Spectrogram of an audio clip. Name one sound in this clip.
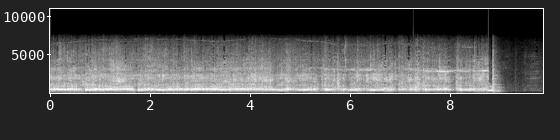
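An electric hand mixer whirs, beating batter in a plastic bowl.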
